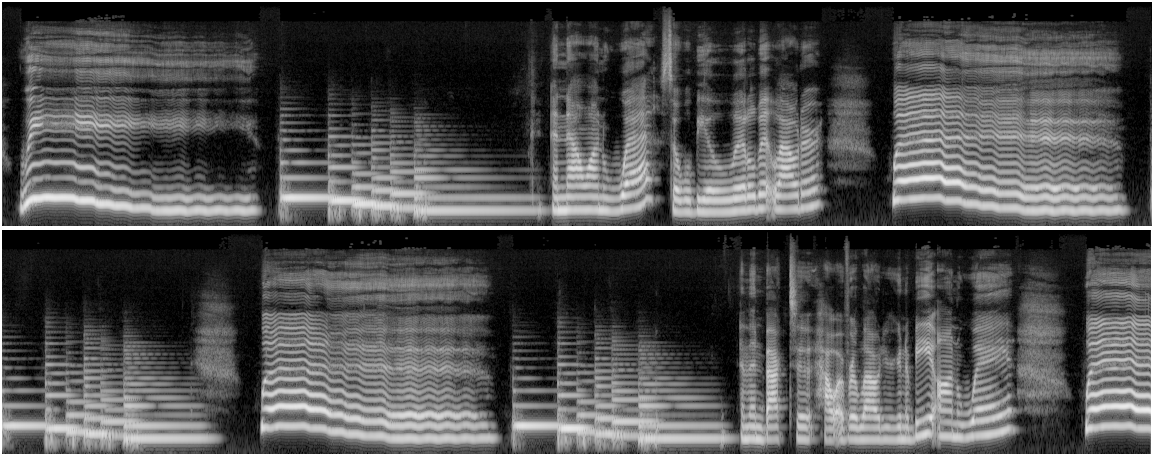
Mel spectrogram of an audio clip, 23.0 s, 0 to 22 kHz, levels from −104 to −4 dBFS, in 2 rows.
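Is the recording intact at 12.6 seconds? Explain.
Yes, the audio is intact at 12.6 seconds, with no dropout, glitch or other fault at that point.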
